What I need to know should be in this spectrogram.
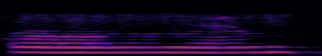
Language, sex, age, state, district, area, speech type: Hindi, female, 45-60, Madhya Pradesh, Gwalior, rural, conversation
